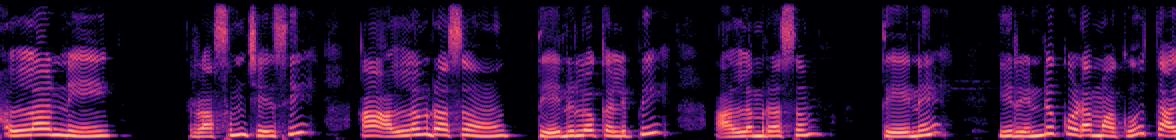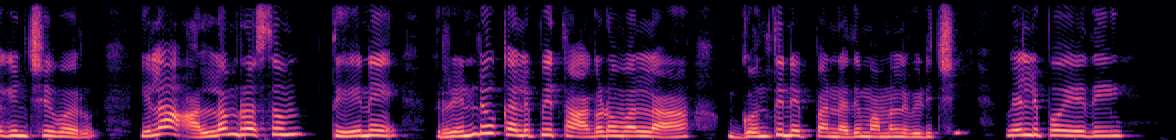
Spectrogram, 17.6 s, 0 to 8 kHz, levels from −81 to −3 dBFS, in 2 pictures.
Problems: none marked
